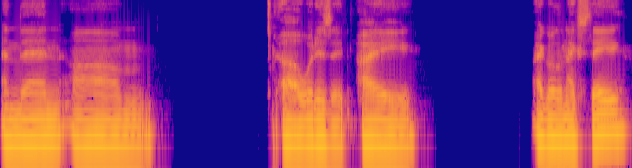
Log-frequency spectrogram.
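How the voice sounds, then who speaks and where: Low, dark-voiced man telling a story. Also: takes it slowly, dry recording, studio quality. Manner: animated storyteller, acts out others' words, many fillers. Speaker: podcast guest, company founder. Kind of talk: casual storytelling in an interview.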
